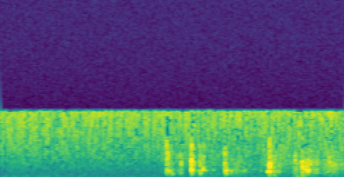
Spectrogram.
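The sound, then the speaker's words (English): A horse's hooves clip-clop in an uneven run of soft hits as the rider sets off early, starting after a short quiet stretch and continuing to the end over a low background hum. “I am ready, and my horse is impatient to be on its way.”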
